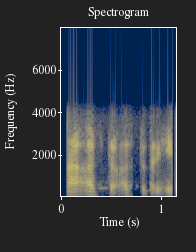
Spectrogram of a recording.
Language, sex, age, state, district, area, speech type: Sanskrit, male, 30-45, Karnataka, Uttara Kannada, rural, conversation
